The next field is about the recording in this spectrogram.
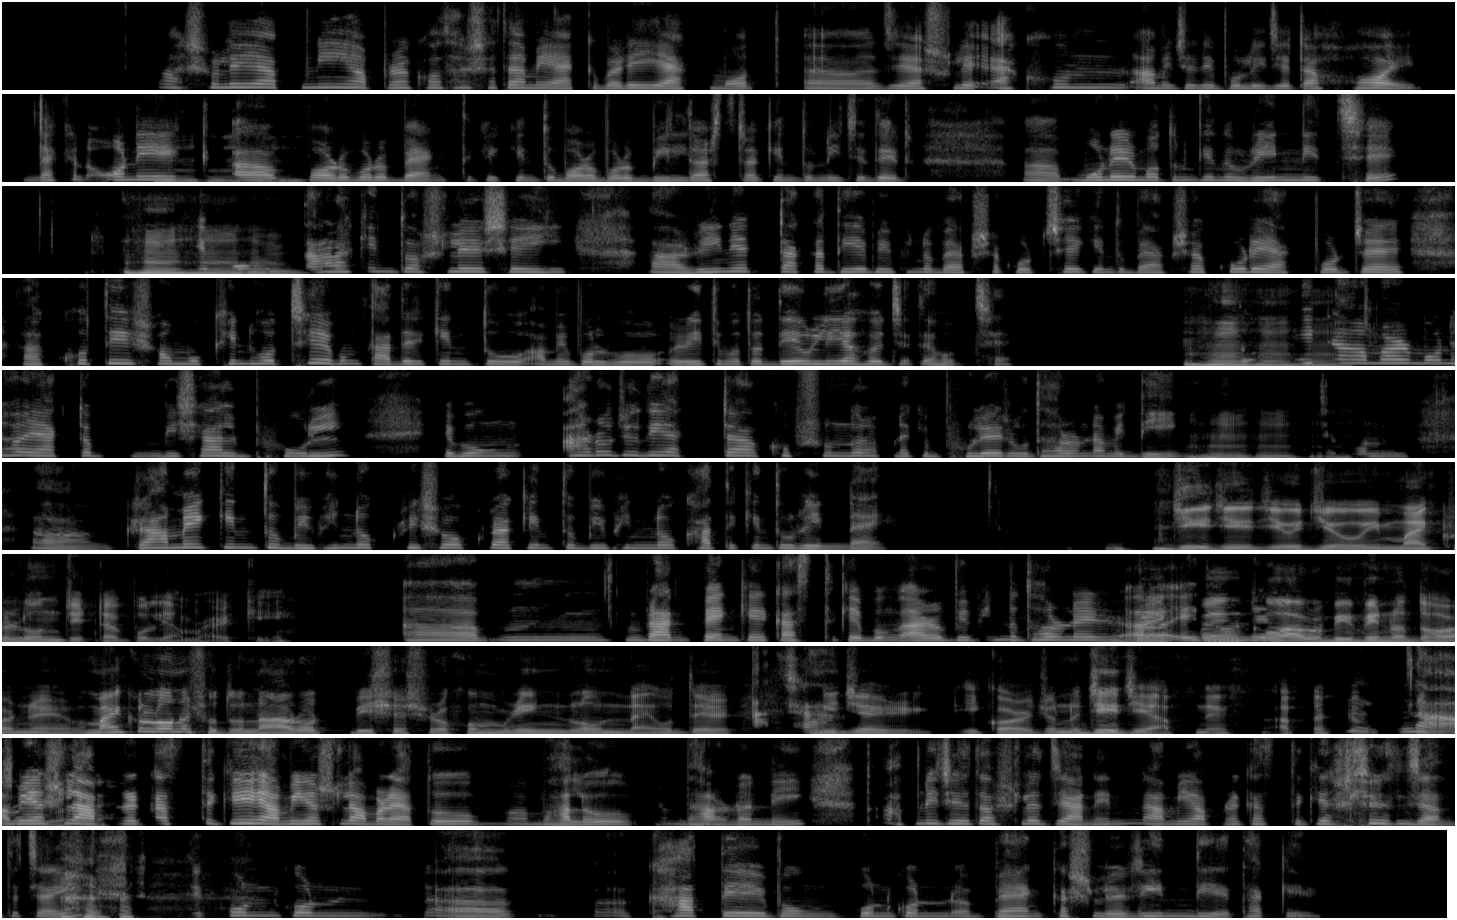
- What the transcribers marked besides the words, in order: blowing; in English: "micro loan"; lip smack; in English: "micro loan"; lip smack; tapping; chuckle; scoff
- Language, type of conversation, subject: Bengali, unstructured, ঋণ নেওয়া কখন ঠিক এবং কখন ভুল?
